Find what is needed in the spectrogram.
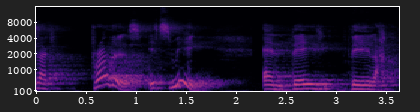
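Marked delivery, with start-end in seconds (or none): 0.6-1.9 brothers, it's me, voiced higher with joy; a bright, lifted reveal to his brothers; excited reveal. Joseph reveals himself to his brothers.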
